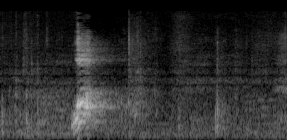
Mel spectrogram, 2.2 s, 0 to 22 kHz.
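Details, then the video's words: Five-week-old puppies, just turned five weeks that morning, being greeted; one short high puppy yip stands out amid quiet room noise, followed by a faint second squeak. "Leti Pups 5 Weeks Old"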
